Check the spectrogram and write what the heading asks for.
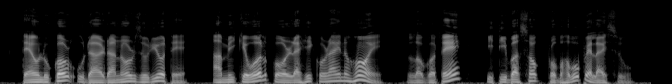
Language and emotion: Assamese, happy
